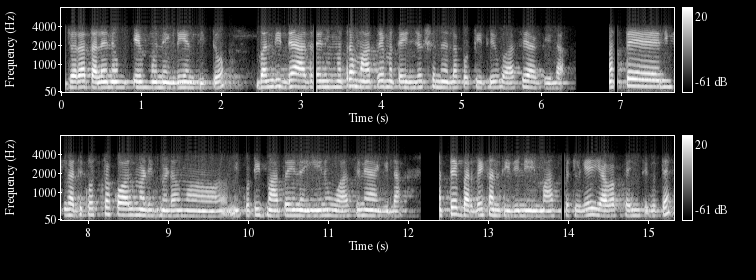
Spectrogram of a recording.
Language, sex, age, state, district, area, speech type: Kannada, female, 18-30, Karnataka, Kolar, rural, conversation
